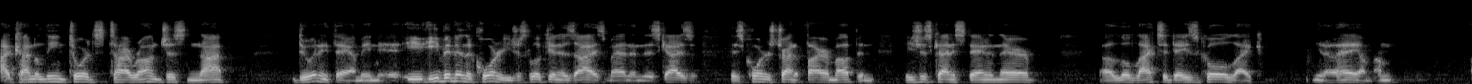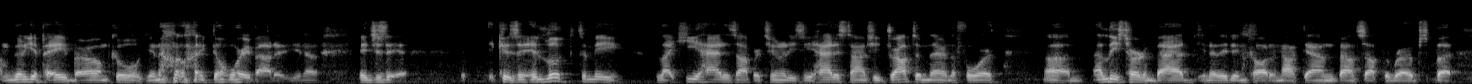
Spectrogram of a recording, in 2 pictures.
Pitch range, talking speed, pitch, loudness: 100-115 Hz, 220 wpm, 110 Hz, -24 LUFS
